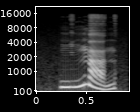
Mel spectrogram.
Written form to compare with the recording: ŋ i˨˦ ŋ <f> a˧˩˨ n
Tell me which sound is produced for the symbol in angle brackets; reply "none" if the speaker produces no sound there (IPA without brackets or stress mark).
m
